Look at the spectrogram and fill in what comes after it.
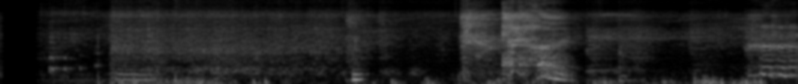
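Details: Nursing student demonstrating effective cough technique, three deep breaths in and out before coughing: acted voluntary cough bursts in a quiet room for clearing phlegm; simulated.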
